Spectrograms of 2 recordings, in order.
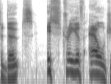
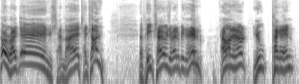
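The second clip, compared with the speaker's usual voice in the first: high, loud, fast barked commands; drill sergeant clown; 10 semitones higher, 8 dB louder, faster than usual. Acted. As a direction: bark orders at the crowd like a drill sergeant.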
